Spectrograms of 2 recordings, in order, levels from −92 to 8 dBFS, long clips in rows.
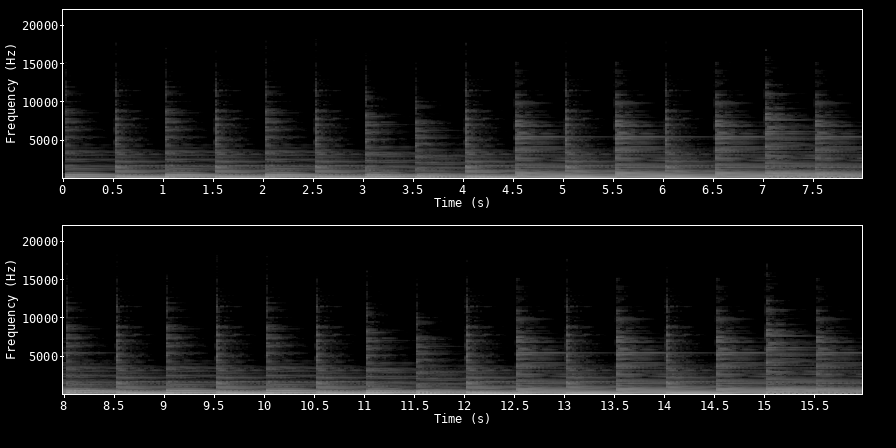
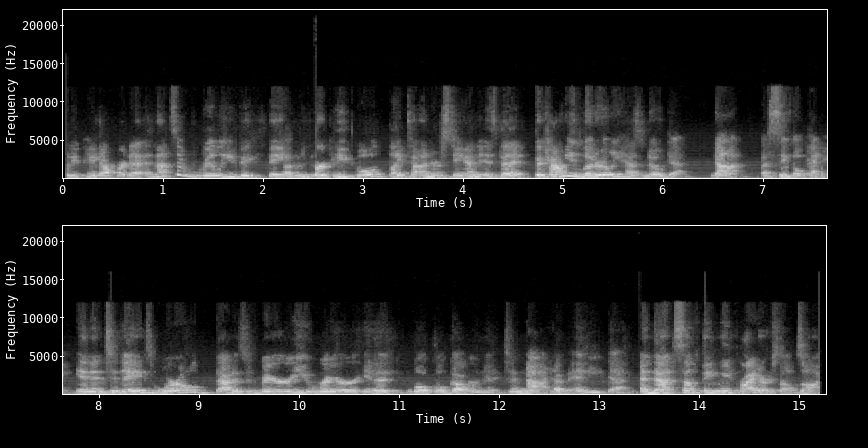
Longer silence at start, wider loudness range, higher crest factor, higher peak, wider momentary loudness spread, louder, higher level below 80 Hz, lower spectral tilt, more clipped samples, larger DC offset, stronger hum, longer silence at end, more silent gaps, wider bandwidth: about the same, 0 s vs 0 s; about the same, 1 LU vs 2 LU; about the same, 14 dB vs 16 dB; second, -24 dBFS vs 0 dBFS; second, 3 LU vs 7 LU; second, -39 LUFS vs -16 LUFS; second, under -90 dBFS vs -48 dBFS; about the same, -6 dB/octave vs -5.5 dB/octave; neither; neither; neither; about the same, 0 s vs 0.1 s; neither; about the same, 13 kHz vs 12.5 kHz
